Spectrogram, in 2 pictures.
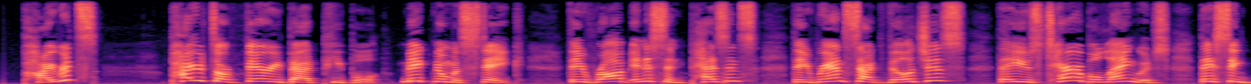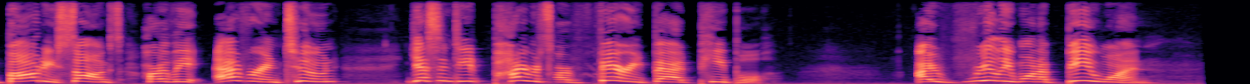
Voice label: Opening Dialog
